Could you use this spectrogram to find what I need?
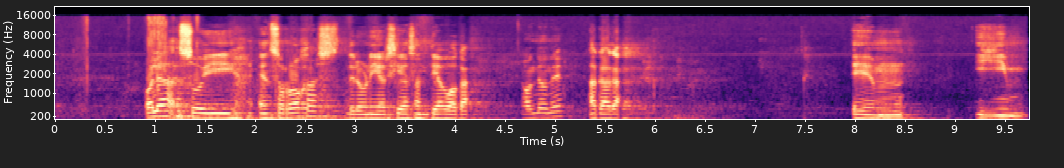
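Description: A man speaks through a microphone in a large echoing hall.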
